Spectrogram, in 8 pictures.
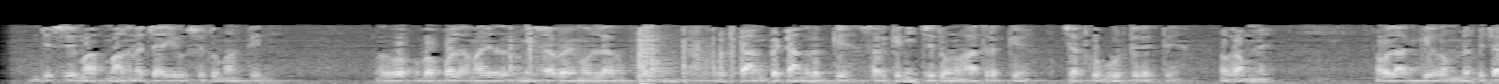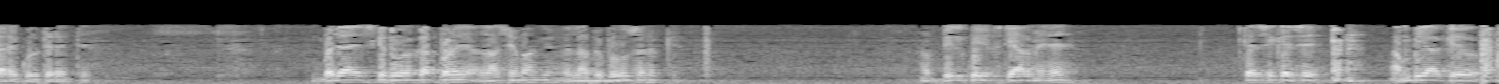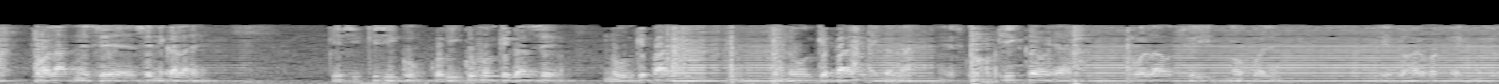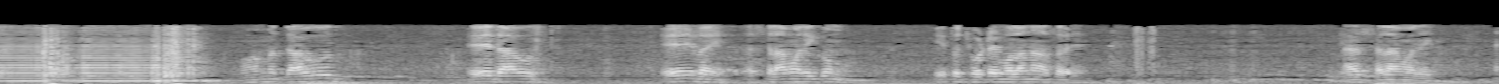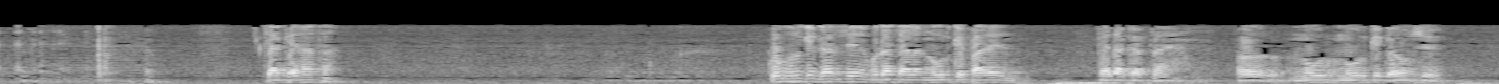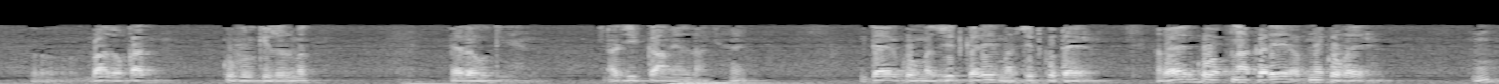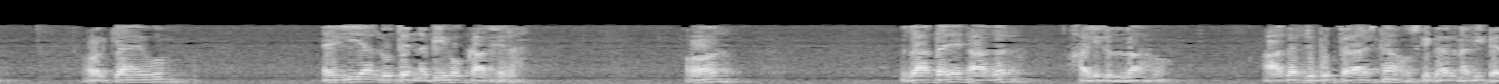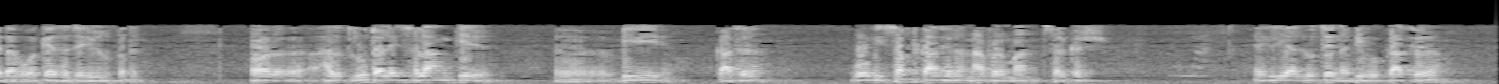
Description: خاک سمجھا تھا جسے لعلِ بدخشاں نکلا – مجلس بروز اتوار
